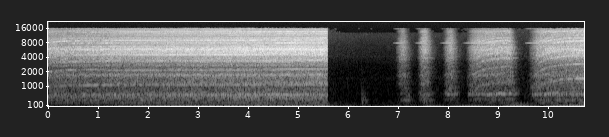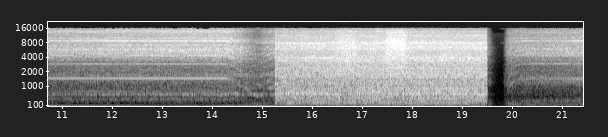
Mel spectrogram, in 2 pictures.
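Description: Milwaukee cordless drill with a 2.5 mm bit drilling through the pre-drilled holes of a composite tip tank and wing. It runs steadily for about five seconds, gives a few short trigger bursts, and runs again. Then comes a louder, rougher stretch of drilling, and near the end it stops briefly and starts again.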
